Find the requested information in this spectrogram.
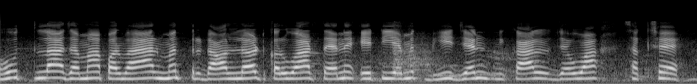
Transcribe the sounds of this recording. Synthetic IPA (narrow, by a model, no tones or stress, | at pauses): bəɦut̪lad͡ʒəmapəɾbʱaɾmət̪ɾəɖaunloɾɖkəɾuʋaɾt̪ɛneʔeʈiemet̪bʱid͡ʒenːikald͡ʒeʋa | səkt͡ʃʰɛ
